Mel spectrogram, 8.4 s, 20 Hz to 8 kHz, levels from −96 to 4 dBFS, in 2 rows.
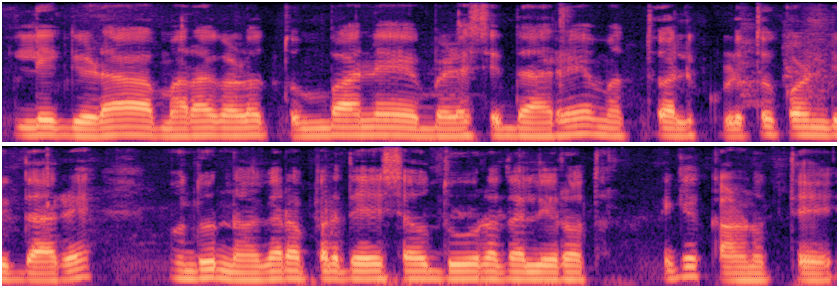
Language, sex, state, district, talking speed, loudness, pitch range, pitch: Kannada, male, Karnataka, Bijapur, 110 wpm, -15 LUFS, 110-125 Hz, 120 Hz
